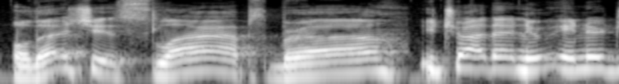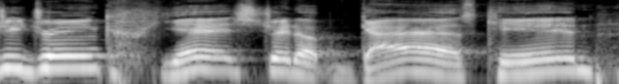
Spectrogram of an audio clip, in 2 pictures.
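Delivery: a hammed-up young slang-talker; mock youth slang. Mocking the younger generation's slang, hammed-up youth voice. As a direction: tease the kids' slang. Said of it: "new slang with the younger generation".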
